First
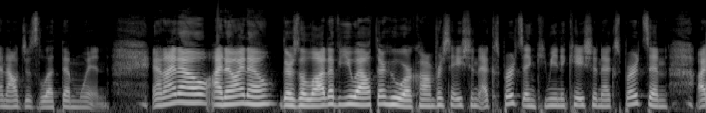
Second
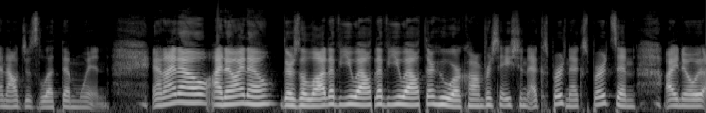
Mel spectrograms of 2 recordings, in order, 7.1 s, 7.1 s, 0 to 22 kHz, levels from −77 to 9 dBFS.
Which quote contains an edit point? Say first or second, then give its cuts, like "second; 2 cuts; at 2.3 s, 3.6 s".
second; 2 cuts; at 3.8 s, 5.7 s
